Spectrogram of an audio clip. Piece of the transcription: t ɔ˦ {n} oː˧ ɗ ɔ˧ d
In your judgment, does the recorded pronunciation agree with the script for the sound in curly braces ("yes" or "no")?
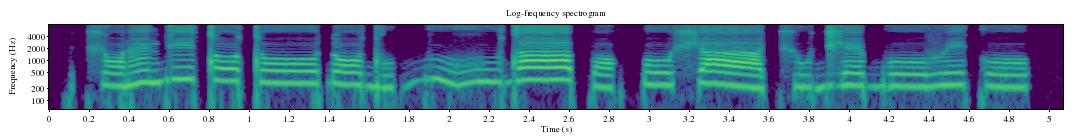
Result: no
